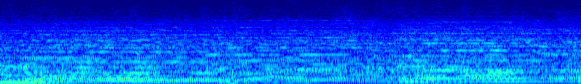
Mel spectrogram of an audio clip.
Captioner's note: energetic organ music continues; audience chattering continues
